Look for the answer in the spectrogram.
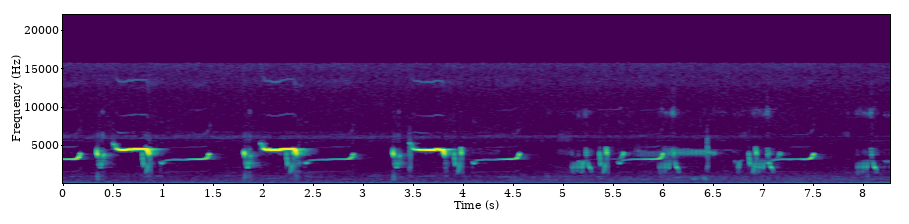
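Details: Olive-backed tailorbird producing rapid series of rising whistled notes mixed with sharp clicking bursts, loudest in the first four seconds, then softer repeats.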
